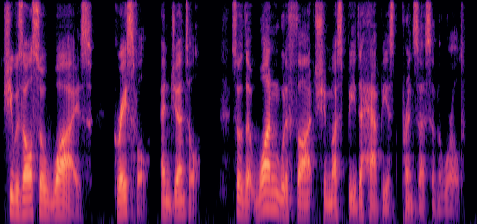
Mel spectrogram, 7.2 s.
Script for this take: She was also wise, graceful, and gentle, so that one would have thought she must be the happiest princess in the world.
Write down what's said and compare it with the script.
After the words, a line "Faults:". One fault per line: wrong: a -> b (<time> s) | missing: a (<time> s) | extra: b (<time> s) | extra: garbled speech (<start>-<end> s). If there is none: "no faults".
She was also wise, graceful, and gentle, so that one would have thought she must be the happiest princess in the world.
Faults:
no faults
